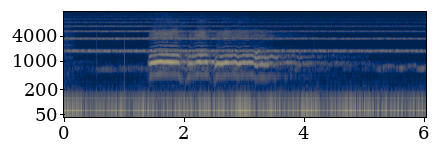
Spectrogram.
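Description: A trance track in a beatless breakdown: steady high synth tones hold throughout. A wavering, voice-like synth line comes in about one and a half seconds in and fades out by about three seconds.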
